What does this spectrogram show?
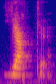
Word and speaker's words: Jacke: Jacke. When you see a C and K together, they are pronounced as K.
